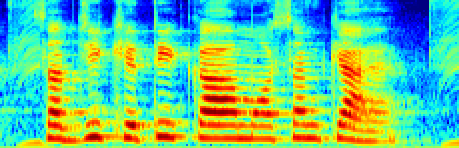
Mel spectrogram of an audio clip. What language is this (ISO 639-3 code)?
mai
